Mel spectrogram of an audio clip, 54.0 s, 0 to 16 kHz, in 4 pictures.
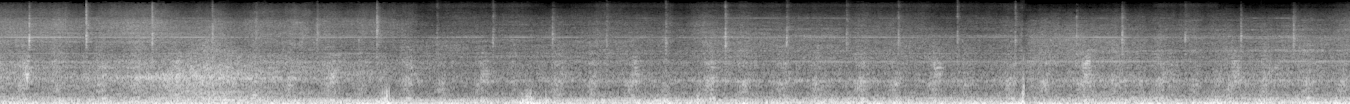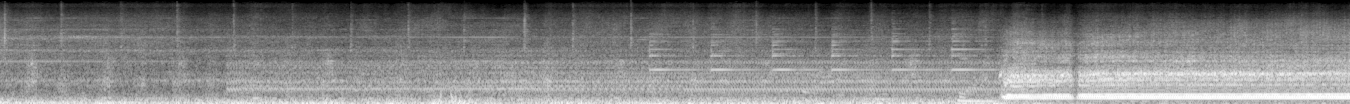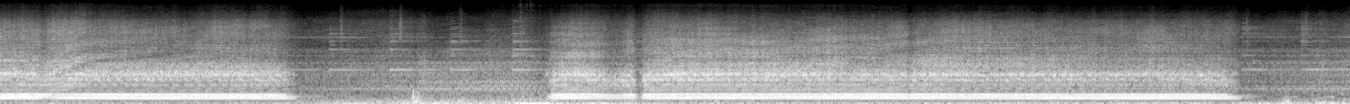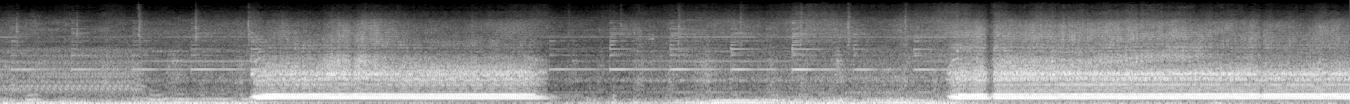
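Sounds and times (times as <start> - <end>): locomotive rumble: 0.0 - 54.0
steam locomotive whistle blasts: 17.5 - 30.2, 32.4 - 39.6, 40.4 - 46.2, 49.6 - 54.0.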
